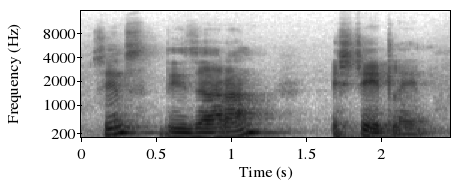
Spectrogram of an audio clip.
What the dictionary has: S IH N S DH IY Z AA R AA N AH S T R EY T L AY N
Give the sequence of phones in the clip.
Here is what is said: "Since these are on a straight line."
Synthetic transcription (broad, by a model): S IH N S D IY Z AA R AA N AH S T EY T L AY N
